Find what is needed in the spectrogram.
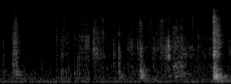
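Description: Faint tearing and crinkling of a paper packaging sleeve being ripped open by hand, with a few small scattered ticks and rustles.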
